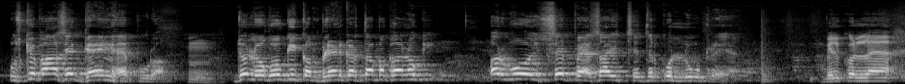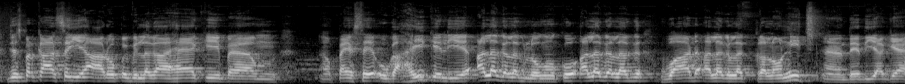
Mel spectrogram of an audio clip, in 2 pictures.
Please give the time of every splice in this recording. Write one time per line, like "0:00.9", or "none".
none

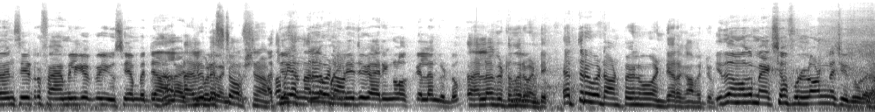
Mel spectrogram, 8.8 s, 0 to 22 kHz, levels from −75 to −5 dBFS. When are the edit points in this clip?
none

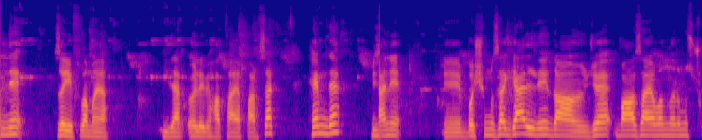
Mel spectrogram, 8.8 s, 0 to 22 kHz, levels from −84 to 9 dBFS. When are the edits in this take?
0:04.7

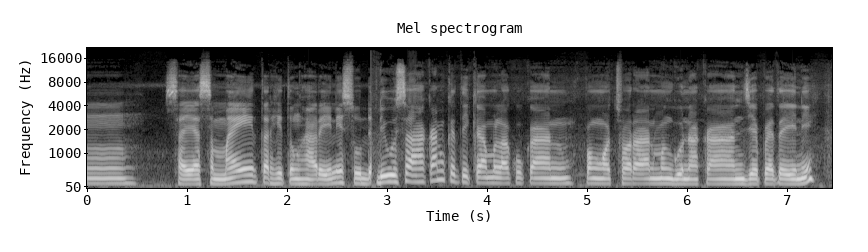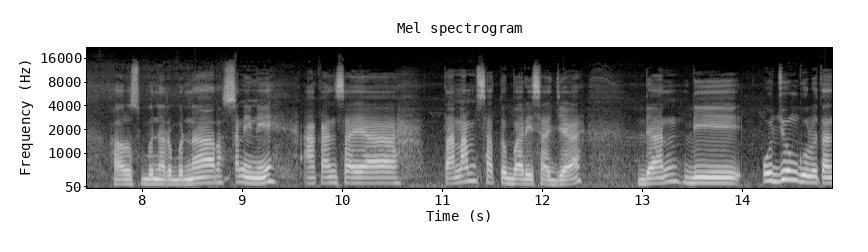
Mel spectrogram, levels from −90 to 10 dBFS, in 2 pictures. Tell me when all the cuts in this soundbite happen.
0:02.8
0:09.0

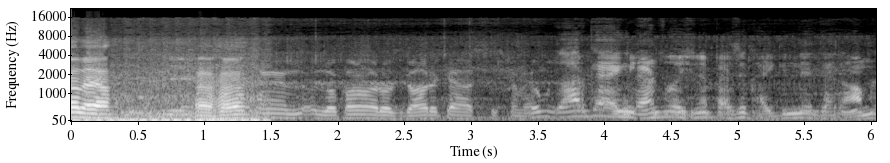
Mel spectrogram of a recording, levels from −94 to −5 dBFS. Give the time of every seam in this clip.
0:01.5

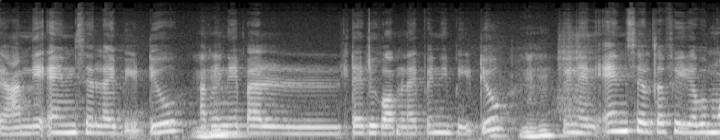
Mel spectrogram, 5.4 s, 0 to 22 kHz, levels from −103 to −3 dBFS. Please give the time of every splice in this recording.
none

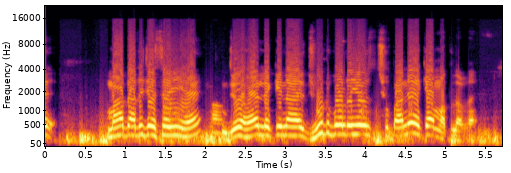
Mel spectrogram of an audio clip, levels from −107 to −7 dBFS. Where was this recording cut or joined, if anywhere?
none

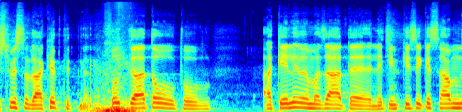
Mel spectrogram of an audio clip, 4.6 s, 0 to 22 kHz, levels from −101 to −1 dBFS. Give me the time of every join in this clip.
0:00.9

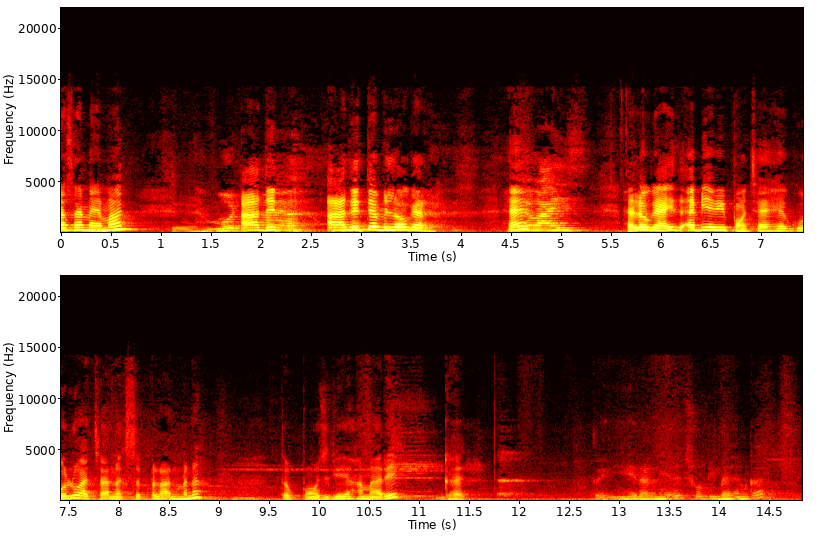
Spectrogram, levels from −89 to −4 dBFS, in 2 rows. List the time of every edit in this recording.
none

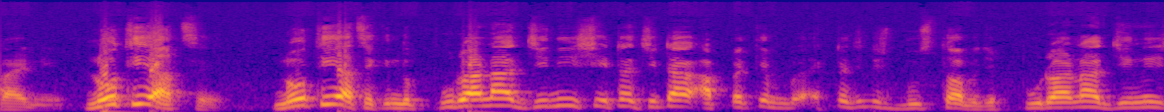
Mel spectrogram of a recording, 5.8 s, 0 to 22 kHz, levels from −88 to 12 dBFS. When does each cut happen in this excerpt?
none

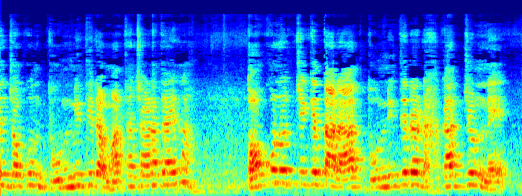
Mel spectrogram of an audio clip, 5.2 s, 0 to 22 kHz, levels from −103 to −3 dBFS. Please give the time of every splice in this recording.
none

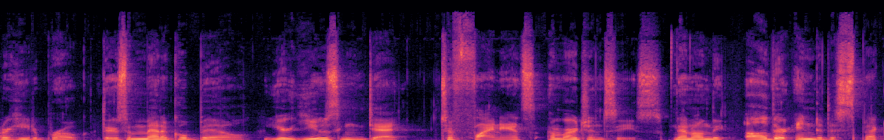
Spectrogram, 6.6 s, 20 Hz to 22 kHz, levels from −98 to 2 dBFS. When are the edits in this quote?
0:01.9

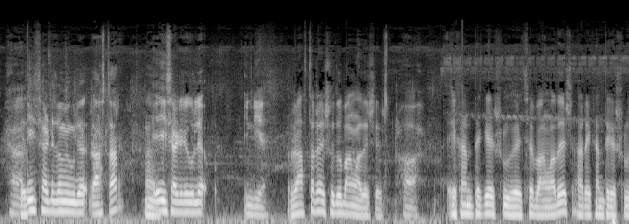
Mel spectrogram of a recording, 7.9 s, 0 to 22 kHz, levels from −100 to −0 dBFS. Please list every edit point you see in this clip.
0:05.4

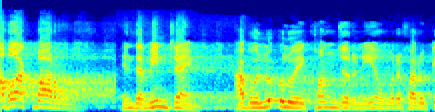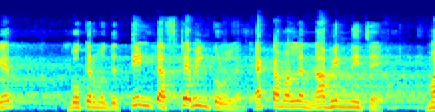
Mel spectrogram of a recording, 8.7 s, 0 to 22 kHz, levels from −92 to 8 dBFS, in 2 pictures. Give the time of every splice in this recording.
0:01.2

